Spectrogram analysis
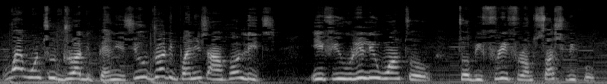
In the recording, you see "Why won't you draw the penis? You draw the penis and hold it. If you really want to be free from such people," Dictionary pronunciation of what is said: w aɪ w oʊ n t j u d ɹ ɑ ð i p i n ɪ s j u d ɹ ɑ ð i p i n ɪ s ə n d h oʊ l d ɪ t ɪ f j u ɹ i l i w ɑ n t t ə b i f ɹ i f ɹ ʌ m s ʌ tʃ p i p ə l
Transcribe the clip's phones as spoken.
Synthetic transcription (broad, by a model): w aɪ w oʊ n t j u d ɹ ɑ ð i p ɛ n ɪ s j u d ɹ ɑ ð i p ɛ n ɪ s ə n h oʊ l ɪ t ɪ f j u ɹ i l i w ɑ n t t ə b i f ɹ i f ɹ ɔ m s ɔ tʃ p i p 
